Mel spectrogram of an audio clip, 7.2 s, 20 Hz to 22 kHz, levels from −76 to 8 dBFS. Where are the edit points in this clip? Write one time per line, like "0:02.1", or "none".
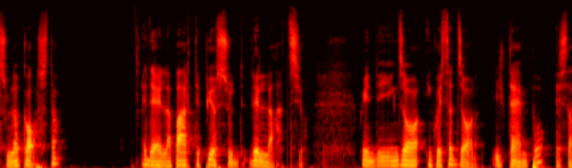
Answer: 0:05.0
0:05.3
0:06.1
